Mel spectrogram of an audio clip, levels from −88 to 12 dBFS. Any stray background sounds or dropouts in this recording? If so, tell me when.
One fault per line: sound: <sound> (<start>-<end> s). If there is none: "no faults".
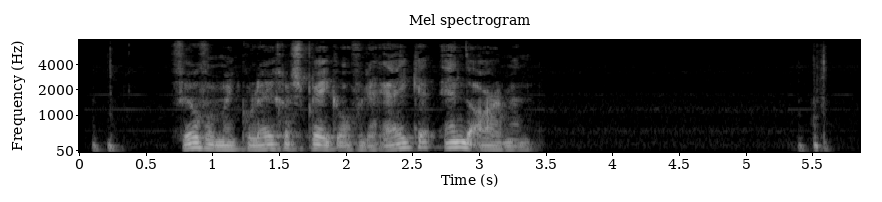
no faults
